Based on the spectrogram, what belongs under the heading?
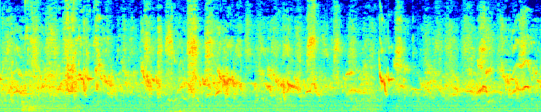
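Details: Many Australian budgies and other colony birds chattering together, rapid warbled chirps layered thickly, with a brief louder burst near the end.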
